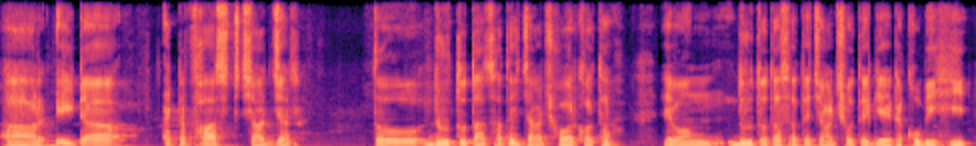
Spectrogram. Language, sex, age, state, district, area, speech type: Bengali, male, 30-45, West Bengal, Howrah, urban, spontaneous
